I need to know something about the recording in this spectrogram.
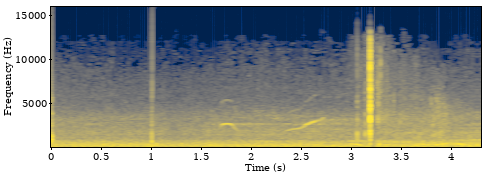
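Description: Quiet ballpark ambience of a small, sparse crowd with a faint whistle. About three seconds in comes a single sharp crack of a bat meeting the pitch as the batter swings at the first pitch and fouls it off.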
